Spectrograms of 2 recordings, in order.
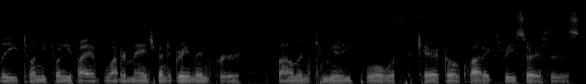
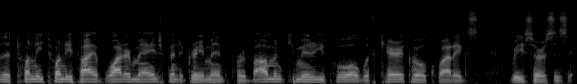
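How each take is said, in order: First: It is spoken quietly and is hard to hear. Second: It is spoken loudly in a firm commanding voice. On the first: The speaker calls it wrong. "it's pretty hard for you for me to hear you" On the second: The speaker calls it right. "a command voice"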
